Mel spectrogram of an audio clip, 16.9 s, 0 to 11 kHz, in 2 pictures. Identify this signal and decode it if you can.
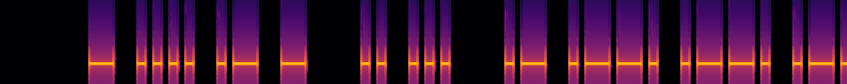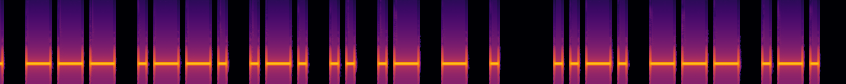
Morse code, heard as a keyed tone, about 15 wpm, 700 Hz. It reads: THAT IS APPROPRIATE FOR
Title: Sentences from Top 900 Words 15wpm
